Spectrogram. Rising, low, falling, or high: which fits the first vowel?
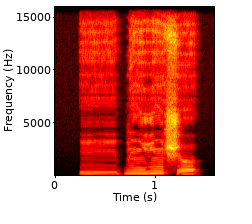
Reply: low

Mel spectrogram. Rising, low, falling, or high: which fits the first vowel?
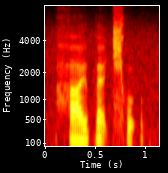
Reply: high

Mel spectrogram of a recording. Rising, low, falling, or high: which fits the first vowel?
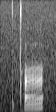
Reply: rising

